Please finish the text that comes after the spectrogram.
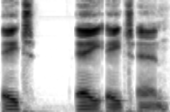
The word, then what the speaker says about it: Hahn: But yeah, Catherine Hahn, Hahn.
